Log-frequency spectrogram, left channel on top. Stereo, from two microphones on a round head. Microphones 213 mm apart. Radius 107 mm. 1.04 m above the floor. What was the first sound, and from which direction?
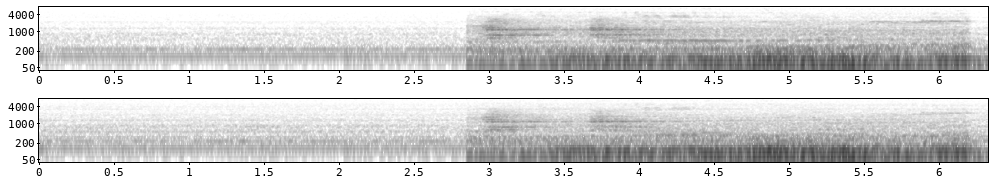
A dog barking, 50° left (ahead or behind).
